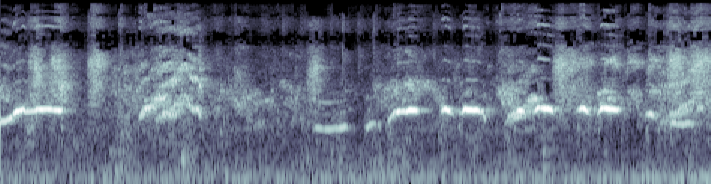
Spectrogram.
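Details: Courting male cockatiel, caged, whistles toward a hen: a held whistle, raspy chatter, then a quick series of short repeated whistled notes about one per second.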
